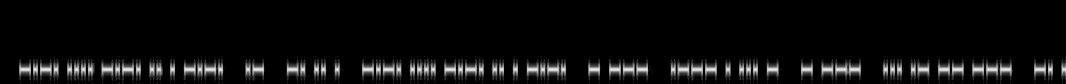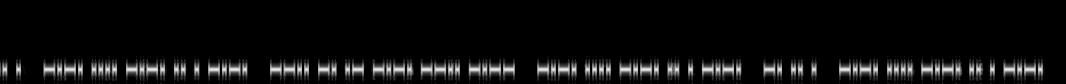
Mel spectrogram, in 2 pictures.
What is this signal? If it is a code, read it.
Morse code, heard as a keyed tone, about 35 wpm, 700 Hz. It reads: CHCIEC A NIE CHCIEC TO JEST TO SAMO NIE CHCIEC ZNACZY CHCIEC NIE CHCIEC
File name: 35wpm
